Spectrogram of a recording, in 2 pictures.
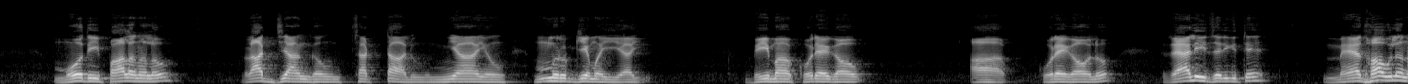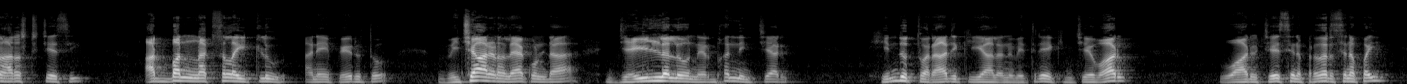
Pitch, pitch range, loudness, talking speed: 130 Hz, 115-145 Hz, -19 LUFS, 60 wpm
